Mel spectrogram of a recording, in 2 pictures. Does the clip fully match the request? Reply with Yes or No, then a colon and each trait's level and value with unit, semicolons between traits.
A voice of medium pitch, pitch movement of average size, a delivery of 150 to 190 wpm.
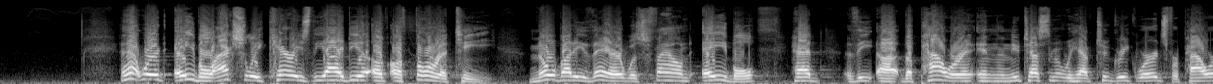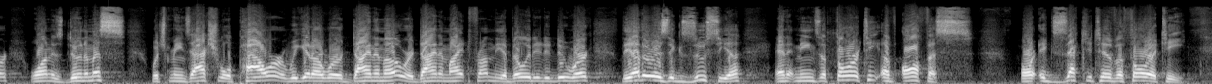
Yes: medium, 165 Hz; average, 3.2 semitones; average, 160 wpm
